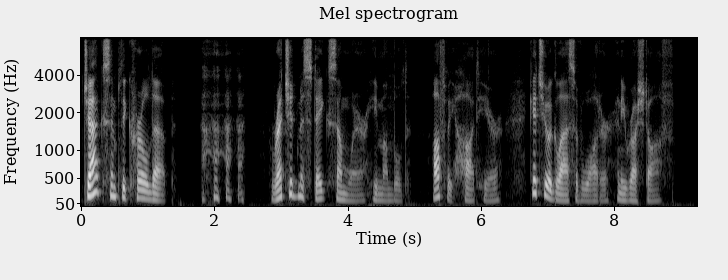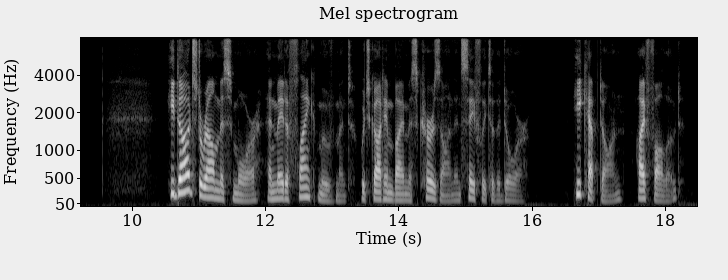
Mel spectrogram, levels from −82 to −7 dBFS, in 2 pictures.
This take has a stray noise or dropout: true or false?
true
